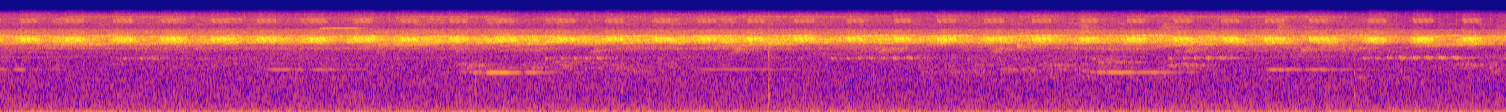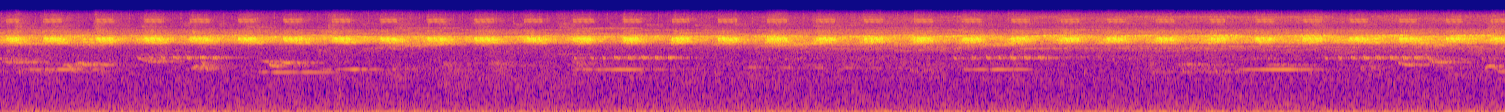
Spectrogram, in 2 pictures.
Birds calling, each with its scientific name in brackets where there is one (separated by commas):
Collared Trogon (Trogon collaris), Hauxwell's Thrush (Turdus hauxwelli), Gray Antbird (Cercomacra cinerascens), Buff-breasted Wren (Cantorchilus leucotis), Wing-barred Piprites (Piprites chloris)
